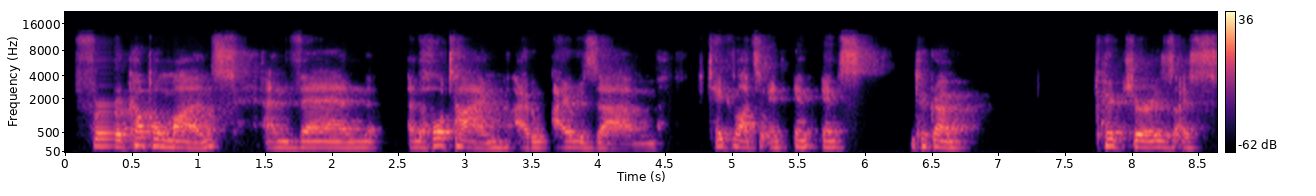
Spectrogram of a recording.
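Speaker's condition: Stutter; stutter since childhood, speech therapy as child, attended stuttering meetings in California twice in a year; stutter persisting in adulthood, audible in conversation; frequent fillers um and uh, word and phrase repetitions, coping mechanisms to hide stutter; repeated sounds, prolonged sounds, blocks

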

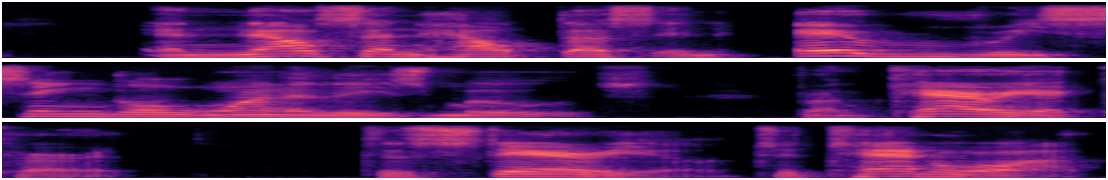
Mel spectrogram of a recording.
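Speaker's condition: No condition

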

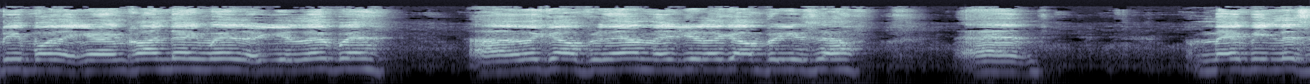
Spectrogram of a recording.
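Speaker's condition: Cerebral palsy; wheelchair user

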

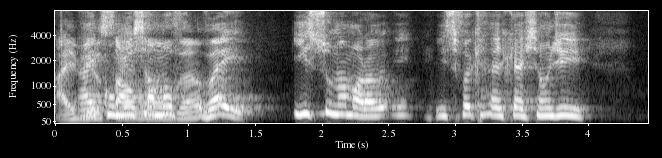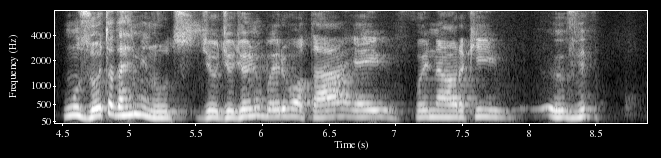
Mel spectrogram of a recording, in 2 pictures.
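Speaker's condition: Stuttering; situational stuttering since school days, could not present orally at school, teachers accepted typed work; stutters intermittently during recording, repetitions when sending greeting to Gigi; stutters at some times not others, some words fluent, worse with nervousness and pressure, far less in person than in stories, typing avoids stuttering, word and syllable repetitions; repeated sounds, repeated words

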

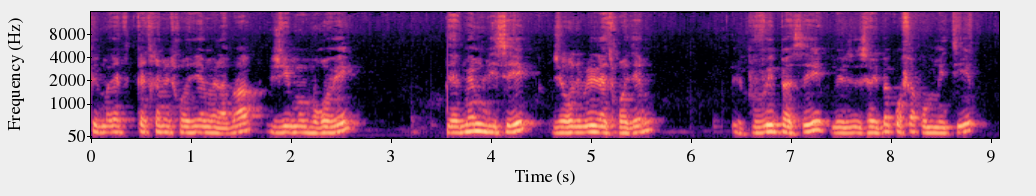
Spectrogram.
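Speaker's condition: Down syndrome; congenital

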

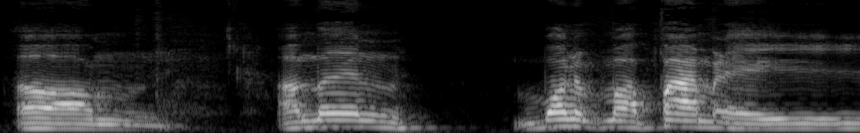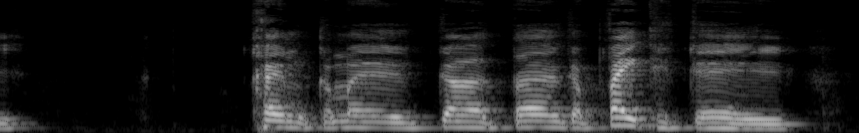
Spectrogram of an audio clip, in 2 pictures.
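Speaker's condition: Deafness, born deaf; childhood speech therapy at John Tracy speech therapy school in US

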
